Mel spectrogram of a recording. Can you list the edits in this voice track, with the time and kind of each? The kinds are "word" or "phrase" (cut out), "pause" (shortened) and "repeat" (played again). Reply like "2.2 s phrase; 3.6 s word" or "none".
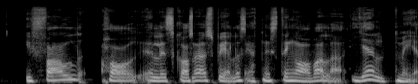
0.9 s word; 1.9 s word; 2.4 s phrase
